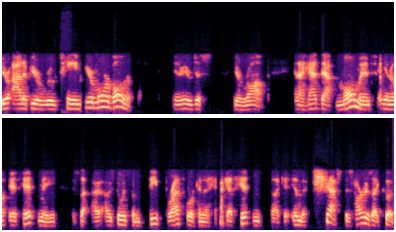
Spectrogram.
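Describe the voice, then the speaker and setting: A man talks at a fairly quick pace in an ordinary speaking voice, his pitch moving in an ordinary way. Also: medium pitch for a man. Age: 60s. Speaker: life coach. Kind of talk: casual chat.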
